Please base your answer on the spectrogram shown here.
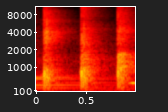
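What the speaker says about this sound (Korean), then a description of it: "오늘 선생님 박수 쳐줄게." A teacher claps hands three times at an even, unhurried pace, each clap crisp and close with a short ringing tail in a quiet room.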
